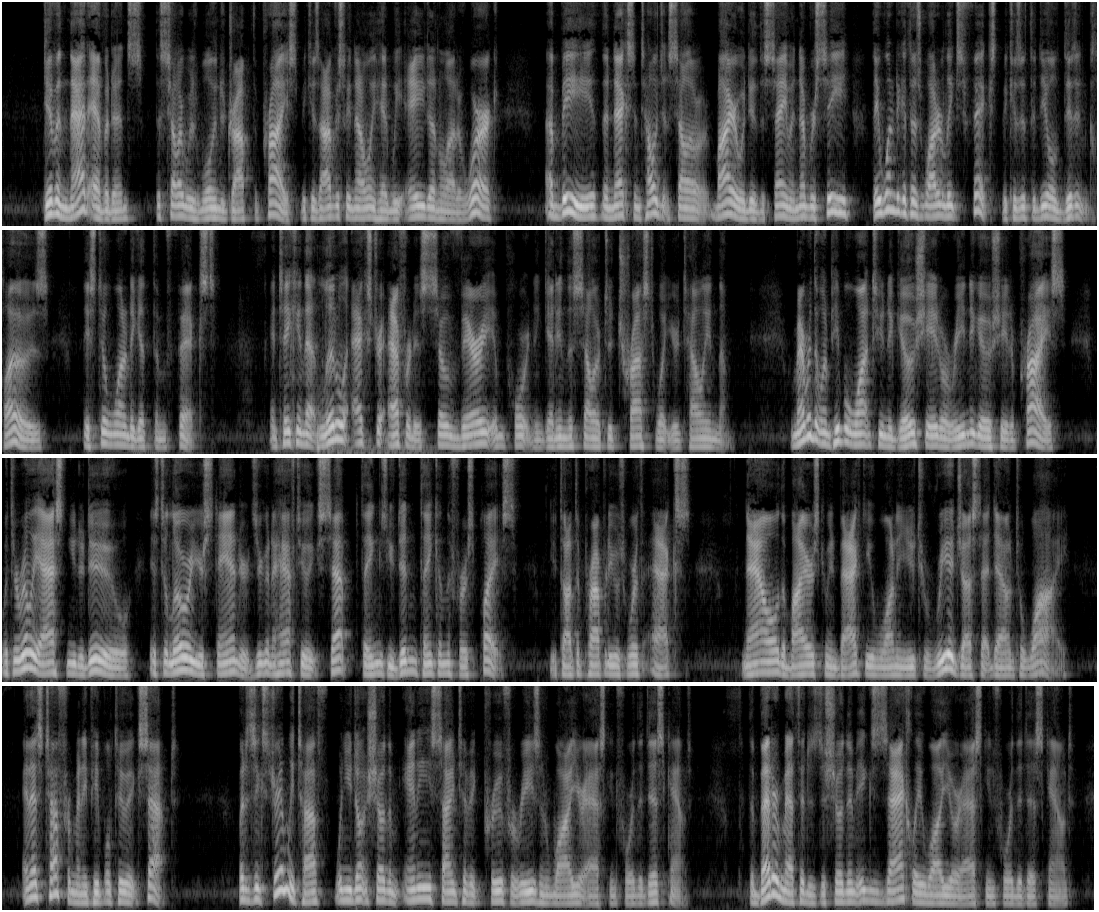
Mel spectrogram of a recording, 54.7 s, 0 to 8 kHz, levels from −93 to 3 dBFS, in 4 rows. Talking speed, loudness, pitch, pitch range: 195 wpm, -27 LUFS, 125 Hz, 110-140 Hz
